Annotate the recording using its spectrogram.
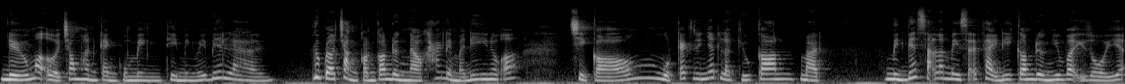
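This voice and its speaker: Somewhat breathy, a woman talks at a moderate pace with a fairly high pitch and ordinary pitch variation. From Vietnam. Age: 20s. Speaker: TV editor and mother of liver transplant patient. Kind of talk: interview testimony.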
